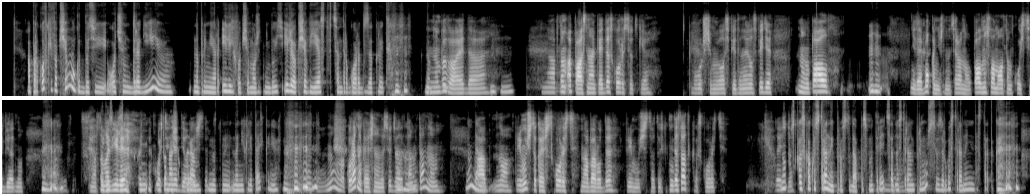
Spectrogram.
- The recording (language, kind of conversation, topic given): Russian, unstructured, Какой вид транспорта вам удобнее: автомобиль или велосипед?
- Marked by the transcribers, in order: chuckle; grunt; chuckle; chuckle; tapping; chuckle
